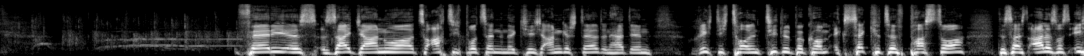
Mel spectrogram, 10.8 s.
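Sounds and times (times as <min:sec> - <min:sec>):
applause: 0:00.0 - 0:02.8
speech: 0:02.4 - 0:10.8.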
